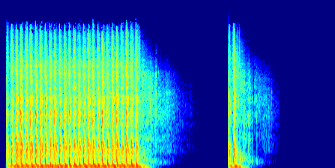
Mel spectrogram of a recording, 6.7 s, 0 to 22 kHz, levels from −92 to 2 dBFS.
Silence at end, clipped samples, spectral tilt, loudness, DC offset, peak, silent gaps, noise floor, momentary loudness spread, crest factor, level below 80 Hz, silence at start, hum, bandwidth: 1.7 s; under 0.1%; -4.5 dB/octave; -16 LUFS; under 0.1%; -2 dBFS; 4.09-4.55 s; -71 dBFS; 15 LU; 16 dB; -22 dBFS; 0.1 s; none; 13 kHz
